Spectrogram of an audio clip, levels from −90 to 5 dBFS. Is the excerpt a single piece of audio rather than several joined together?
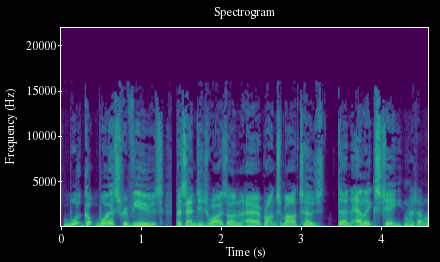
no; 1 cut; at 1.4 s

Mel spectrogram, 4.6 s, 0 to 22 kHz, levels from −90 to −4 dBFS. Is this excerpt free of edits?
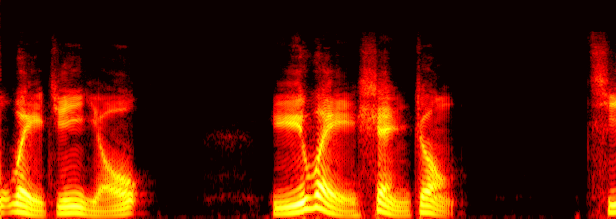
yes; 0 cuts

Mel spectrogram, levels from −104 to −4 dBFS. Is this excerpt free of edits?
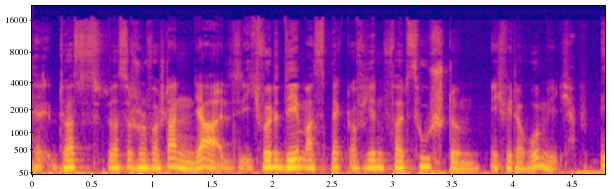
no; 1 cut; at 3.8 s

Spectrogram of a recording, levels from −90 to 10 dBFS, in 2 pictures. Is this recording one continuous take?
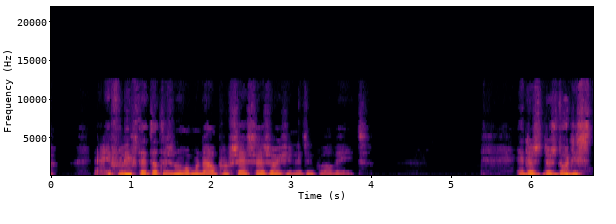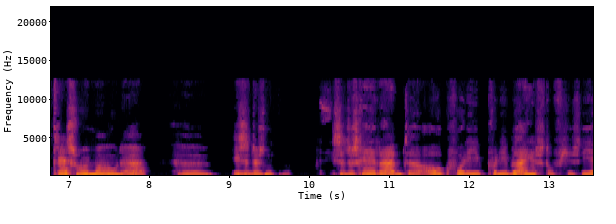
yes; 0 cuts

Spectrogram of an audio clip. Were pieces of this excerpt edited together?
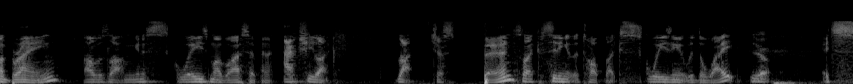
no; 0 cuts

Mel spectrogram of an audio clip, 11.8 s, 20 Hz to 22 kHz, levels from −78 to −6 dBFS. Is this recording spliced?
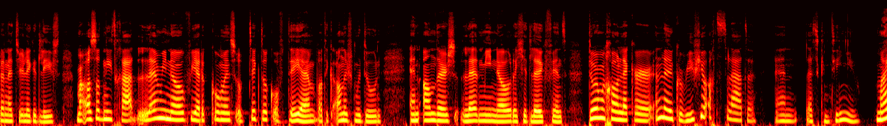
no; 0 cuts

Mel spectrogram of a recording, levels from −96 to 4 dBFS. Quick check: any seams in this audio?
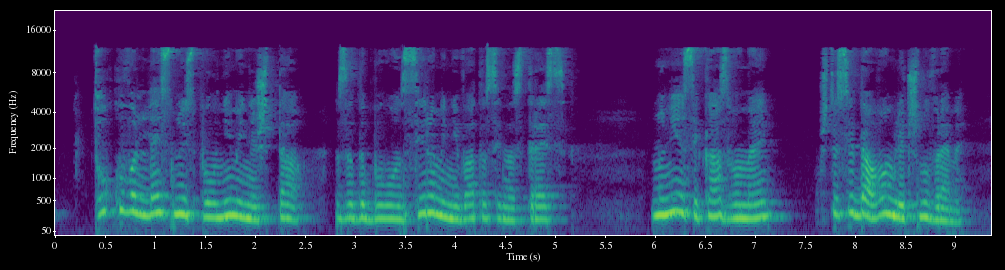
yes; 1 cut; at 7.6 s

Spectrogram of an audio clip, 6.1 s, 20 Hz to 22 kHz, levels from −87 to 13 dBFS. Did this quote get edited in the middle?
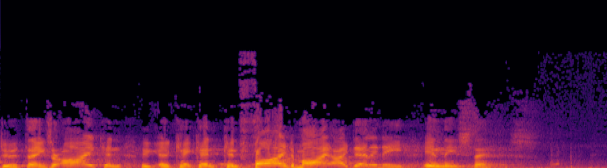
no; 0 cuts

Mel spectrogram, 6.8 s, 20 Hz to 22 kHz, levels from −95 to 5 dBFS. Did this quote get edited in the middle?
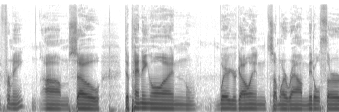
no; 0 cuts

